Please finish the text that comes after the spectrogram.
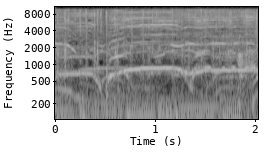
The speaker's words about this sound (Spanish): Un, este, un aplauso, por favor.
